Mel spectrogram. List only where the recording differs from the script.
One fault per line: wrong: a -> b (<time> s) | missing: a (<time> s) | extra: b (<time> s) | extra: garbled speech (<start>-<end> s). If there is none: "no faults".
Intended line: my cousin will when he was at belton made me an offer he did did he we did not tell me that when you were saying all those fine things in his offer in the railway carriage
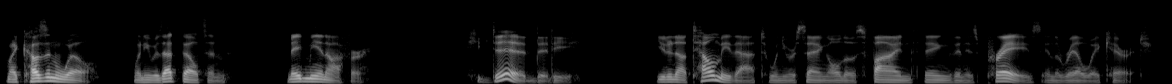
wrong: we -> you (6.5 s)
wrong: offer -> praise (9.8 s)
